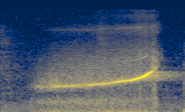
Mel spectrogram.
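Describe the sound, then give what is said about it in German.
A seated person whistles one rising note that swells in loudness as it climbs and then cuts off sharply, faint and alone. “Bleib schön so sitzen und jetzt pfeif mal. Nochmal.”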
